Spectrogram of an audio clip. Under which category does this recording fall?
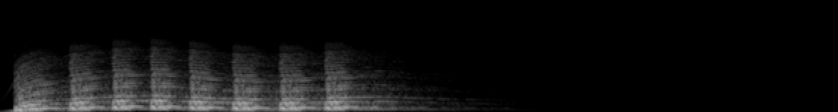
Music > Other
